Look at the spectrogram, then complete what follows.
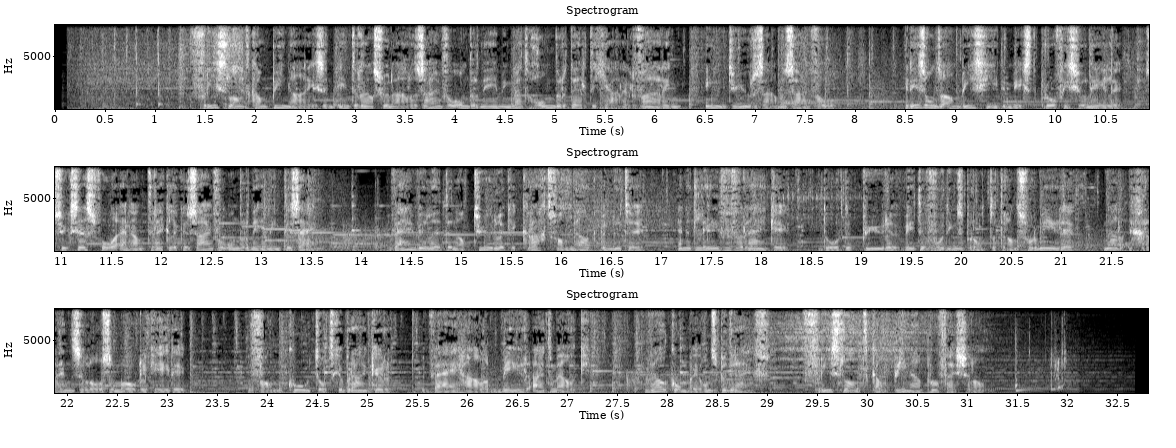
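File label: Flemish, male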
